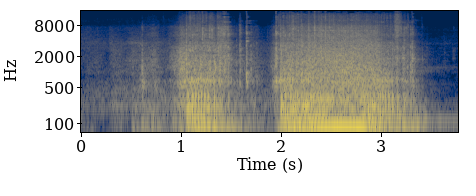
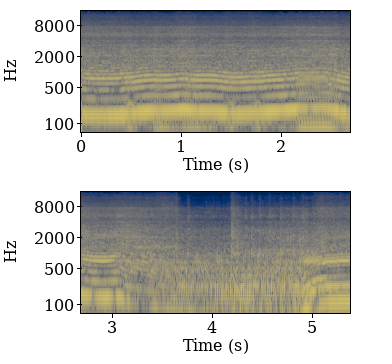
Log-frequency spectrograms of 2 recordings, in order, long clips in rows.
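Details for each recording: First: Husqvarna 236 chainsaw that stalls when the throttle is released, test run after refitting the carburetor, choke on: two short bursts of running, then the engine fades out each time instead of holding idle; stalling at idle. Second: Husqvarna 236 chainsaw after carburetor removal, service and adjustment for stalling at idle when throttle released, test cutting wood: strong steady two-stroke howl bogging briefly into the cut, recovering cleanly; normal cutting under load.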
